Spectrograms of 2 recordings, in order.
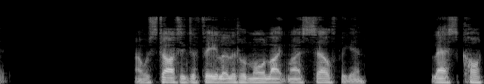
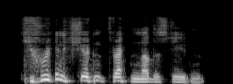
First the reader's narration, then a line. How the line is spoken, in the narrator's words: he said with a little laugh, as if trying to pass my comment off as a joke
